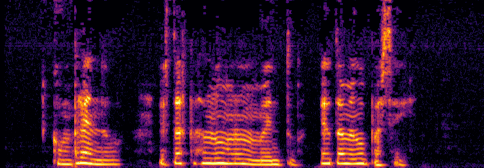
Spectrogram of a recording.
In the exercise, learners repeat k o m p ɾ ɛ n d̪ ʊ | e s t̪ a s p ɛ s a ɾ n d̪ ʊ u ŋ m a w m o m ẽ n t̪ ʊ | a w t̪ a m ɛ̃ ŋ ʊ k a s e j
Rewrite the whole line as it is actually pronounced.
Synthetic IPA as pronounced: k o m p ɾ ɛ n d̪ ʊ | e s t̪ a s p a s a n d̪ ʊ u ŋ m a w m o m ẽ n t̪ ʊ | e w t̪ a m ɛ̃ ŋ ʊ p a s e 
